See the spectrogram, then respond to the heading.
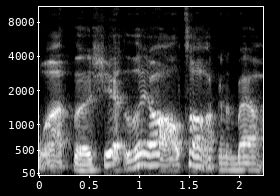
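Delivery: put-on American accent throughout. Speaker voices a man sitting there going on: american accent. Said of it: "with his American accent going".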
